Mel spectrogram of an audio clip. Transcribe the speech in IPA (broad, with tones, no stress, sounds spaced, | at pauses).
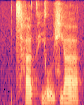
t͡sʰ ä˧˥ t̪ʰ j o̰˨˩ ʊ̯ ɕ j ä˥˩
